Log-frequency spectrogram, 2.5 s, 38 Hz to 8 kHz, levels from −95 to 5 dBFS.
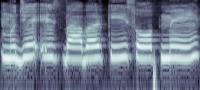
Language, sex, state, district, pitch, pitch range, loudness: Hindi, female, Uttar Pradesh, Jyotiba Phule Nagar, 255 Hz, 250-270 Hz, -11 LUFS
